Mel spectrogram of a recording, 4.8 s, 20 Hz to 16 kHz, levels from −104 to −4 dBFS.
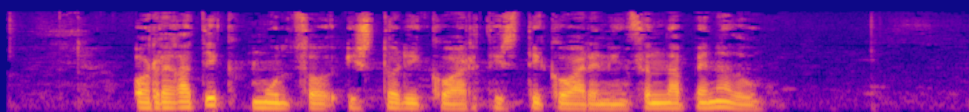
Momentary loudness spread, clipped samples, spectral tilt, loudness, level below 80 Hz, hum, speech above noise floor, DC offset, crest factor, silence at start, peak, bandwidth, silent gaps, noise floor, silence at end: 6 LU; under 0.1%; -4.5 dB/octave; -25 LUFS; -64 dBFS; none; 38 dB; under 0.1%; 20 dB; 0.65 s; -8 dBFS; 11.5 kHz; none; -62 dBFS; 1.05 s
